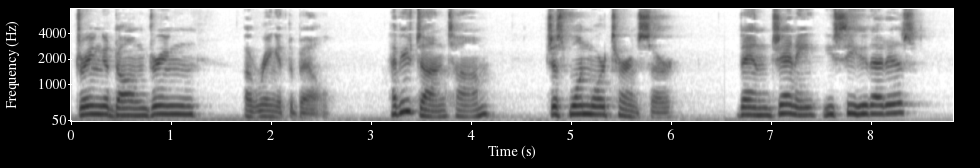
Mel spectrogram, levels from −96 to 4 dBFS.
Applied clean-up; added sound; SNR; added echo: none; none; none; none.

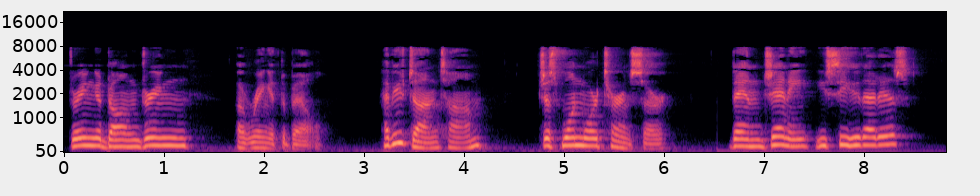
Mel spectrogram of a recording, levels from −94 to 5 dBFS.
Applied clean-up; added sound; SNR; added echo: neural mask model DeepFilterNet 3.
